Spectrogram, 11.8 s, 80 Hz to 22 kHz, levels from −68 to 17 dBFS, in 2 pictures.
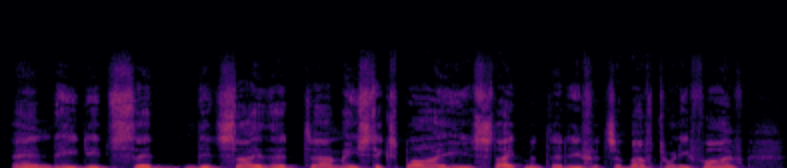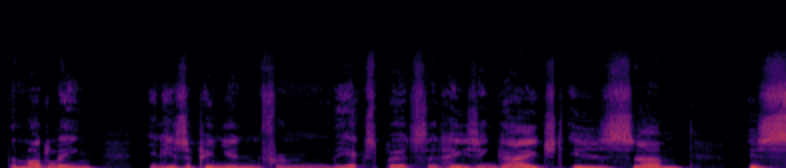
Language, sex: English, male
